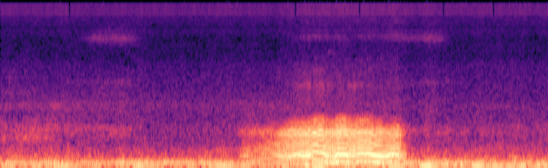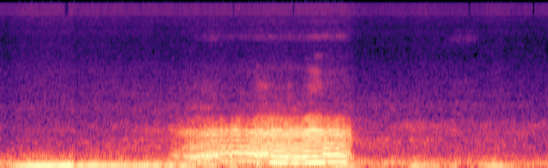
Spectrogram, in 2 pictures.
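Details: Molly Marie, a sleeping dog, snoring: two long, buzzy, fluttering breaths about five seconds apart with quiet pauses between; rhythmic snoring.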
